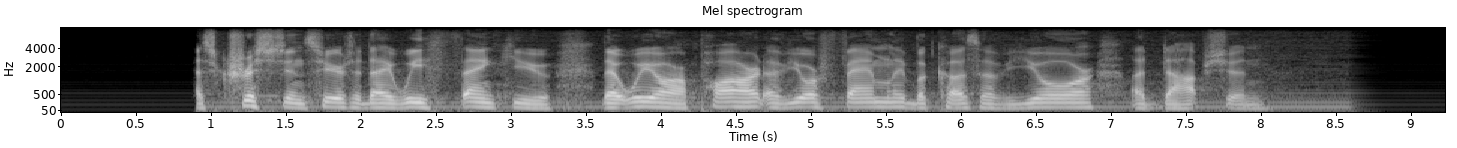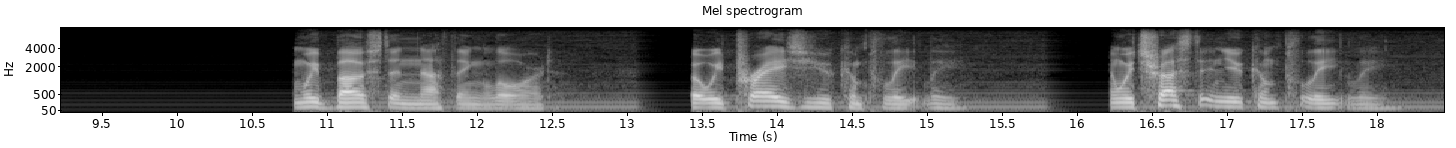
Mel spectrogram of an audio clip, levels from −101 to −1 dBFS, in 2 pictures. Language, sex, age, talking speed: English, male, 40-59, 115 wpm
